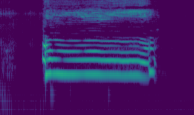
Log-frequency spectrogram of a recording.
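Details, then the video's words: Beagle, one of three, giving a horn bugle at about one in the morning in a yard while trailing a rabbit, telling the others he found something: a single long, steady, ringing bawl of about one and a half seconds, rich in overtones, otherwise quiet. "Beagle hunting rabbit at night - Wait for it - Horn Bugle"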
